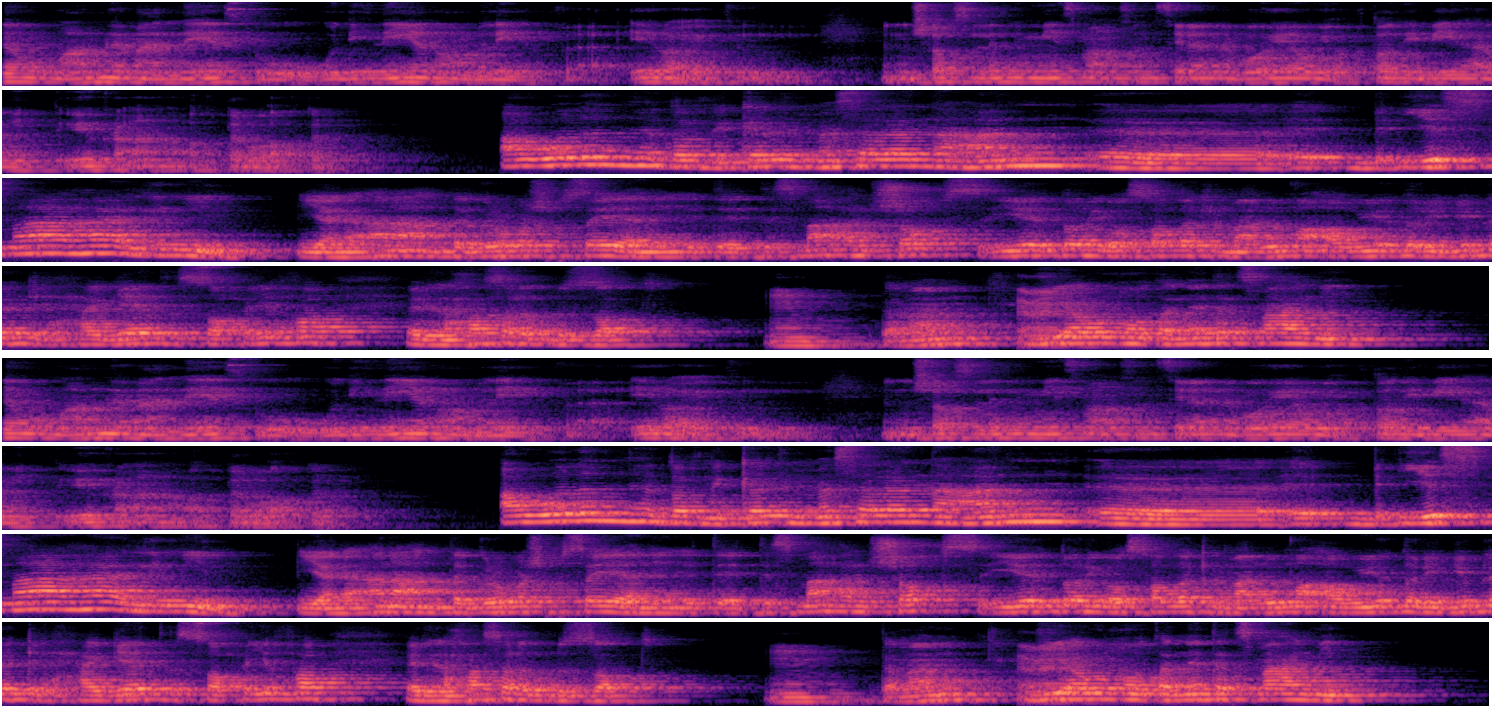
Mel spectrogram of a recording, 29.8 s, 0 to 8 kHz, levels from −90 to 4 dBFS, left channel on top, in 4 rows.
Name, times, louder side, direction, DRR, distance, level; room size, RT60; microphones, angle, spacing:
voice 1, 0.0-2.7 3.1-3.9 4.4-9.1 26.2-26.6 27.4-27.6, right 1 dB, 30° left, -3 dB, 1.3 m, -34 dB
voice 2, 9.9-16.0 16.4-24.0 24.4-25.4 26.7-27.1 27.5-29.1, right 1 dB, 50° right, -1 dB, 1.1 m, -25 dB
6.7 x 4.0 x 4.8 m, 1.0 s
head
